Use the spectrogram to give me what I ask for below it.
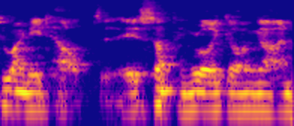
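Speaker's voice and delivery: normal talking voice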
